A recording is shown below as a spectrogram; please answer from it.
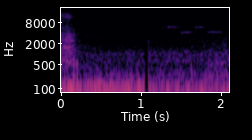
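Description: Quiet workshop room tone: a low steady hum and faint hiss, with faint thin high-pitched tones in the second half.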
